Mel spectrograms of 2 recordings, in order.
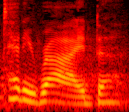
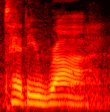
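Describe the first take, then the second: First: The name is said in a non-Liberian way. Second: The name is said in the Liberian way. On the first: The speaker calls it wrong. "it's not Teddy Ride" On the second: The speaker calls it right. "because that's how you say it in Liberia"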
